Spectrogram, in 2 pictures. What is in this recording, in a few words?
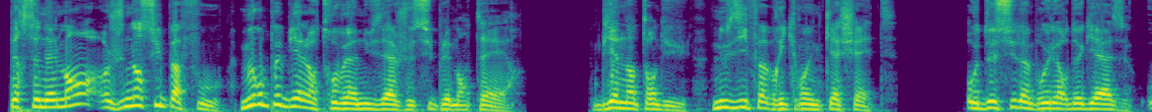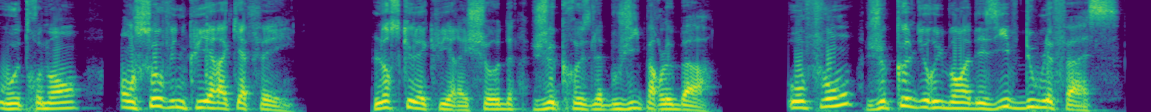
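french male; lektoring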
